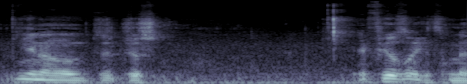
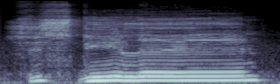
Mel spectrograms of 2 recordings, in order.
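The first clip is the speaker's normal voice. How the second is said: mock gossip; 5 semitones higher, 3 dB louder, slower than usual. Mock gossip about wife eating.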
